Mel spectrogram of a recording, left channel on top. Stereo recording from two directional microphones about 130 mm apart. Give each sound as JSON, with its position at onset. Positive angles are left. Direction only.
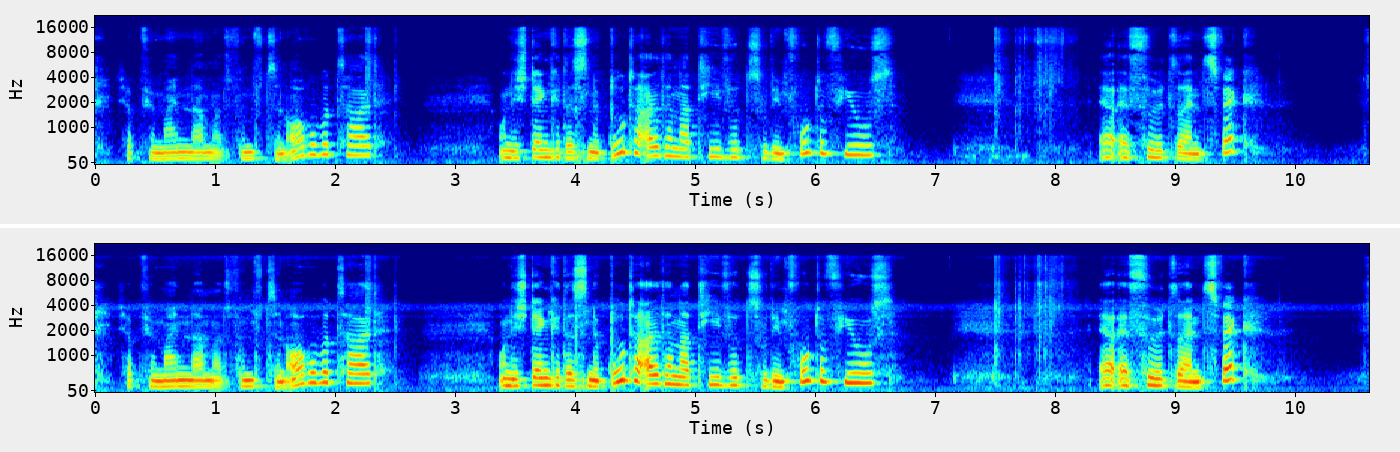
{"t": 0.0, "sound": "a woman's voice", "side_deg": -5}
{"t": 7.3, "sound": "a sound", "side_deg": -15}
{"t": 8.3, "sound": "a woman's voice", "side_deg": -25}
